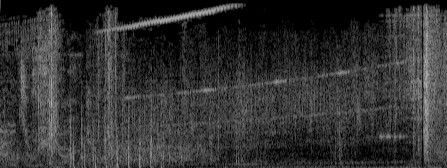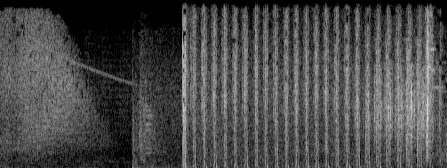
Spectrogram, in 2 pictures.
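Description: Bursts of rapid automatic gunfire in the Apex Legends battle royale shooter, a short volley early on, then a long, loud, steady stream of shots near the end, with sweeping game effects between.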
